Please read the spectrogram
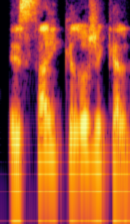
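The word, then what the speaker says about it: psychological: على صحتنا كمان هناخد السيجال دانجرز او المخاطر النفسيه وهنا البي مش بتتنطق وكمان هناخد السكيورتي دانجرز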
